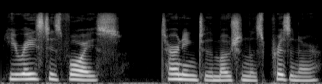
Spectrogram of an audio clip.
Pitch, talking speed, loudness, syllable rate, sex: 215 Hz, 165 wpm, -16 LUFS, 5.8 syllables/s, female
